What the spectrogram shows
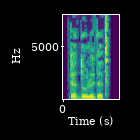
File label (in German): "geduldet", German; adjectives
